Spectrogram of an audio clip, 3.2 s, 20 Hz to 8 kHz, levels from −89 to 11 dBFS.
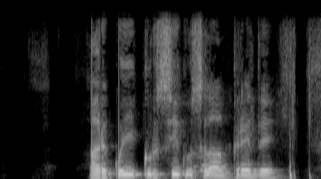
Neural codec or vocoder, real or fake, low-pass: none; real; 7.2 kHz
